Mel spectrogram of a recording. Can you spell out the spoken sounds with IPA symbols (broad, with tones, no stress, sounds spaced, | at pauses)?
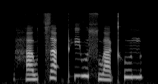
h a˧ w t͡s a˦ ʔ pʰ j u˦ s w a˨˩ kʰ u˦ n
